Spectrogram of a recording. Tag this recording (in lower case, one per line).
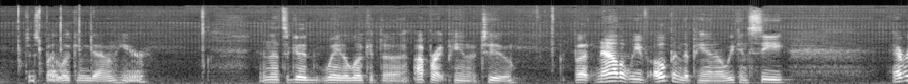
speech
